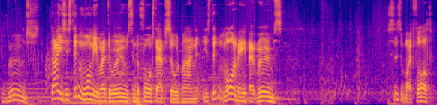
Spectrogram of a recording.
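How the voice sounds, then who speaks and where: A man giving let's play commentary as a gaming channel host, frantic and swearing, talking to himself and his viewers, his pitch jumping up sharply whenever he panics. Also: lively intonation, unhurried, fairly bright tone.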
